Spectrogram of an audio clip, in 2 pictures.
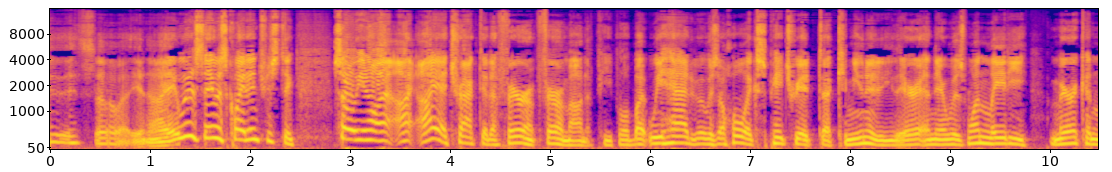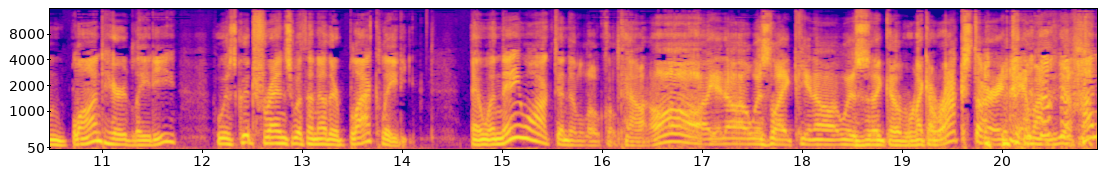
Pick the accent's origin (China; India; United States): China; Shanxi; now in Beijing, China; When we came here from Shanxi province.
